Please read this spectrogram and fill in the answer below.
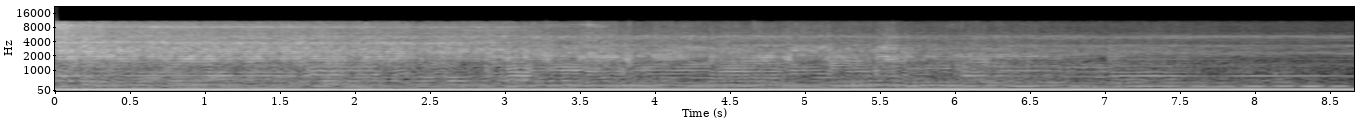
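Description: A live rock band's final chord held and ringing out on electric bass and guitar through amplifiers, loud and steady over a deep sustained bass note, with no drums. The higher tones thin out near the end.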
